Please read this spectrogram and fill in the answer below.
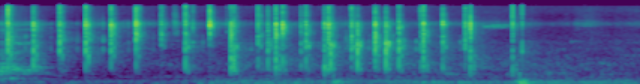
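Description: Scattered hand clapping from a small group of people, uneven claps several a second, dying out about five seconds in, with a single low thump near the end.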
